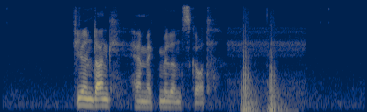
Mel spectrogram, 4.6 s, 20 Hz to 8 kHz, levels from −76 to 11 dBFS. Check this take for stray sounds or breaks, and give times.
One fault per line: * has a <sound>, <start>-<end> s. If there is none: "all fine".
* has a thud, 3.0-3.8 s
